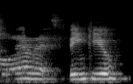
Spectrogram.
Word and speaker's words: Willamette: On June 23rd in Portland, inside a labyrinthine government building across the Willamette River from Willamette. Willamette.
